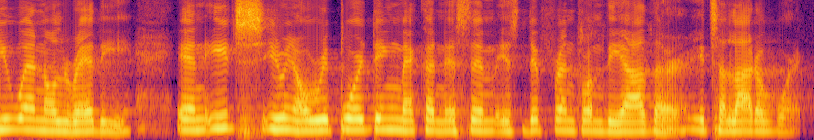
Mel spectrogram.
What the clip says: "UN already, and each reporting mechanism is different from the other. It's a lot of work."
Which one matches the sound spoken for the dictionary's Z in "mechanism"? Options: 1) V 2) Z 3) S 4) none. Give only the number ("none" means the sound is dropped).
3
